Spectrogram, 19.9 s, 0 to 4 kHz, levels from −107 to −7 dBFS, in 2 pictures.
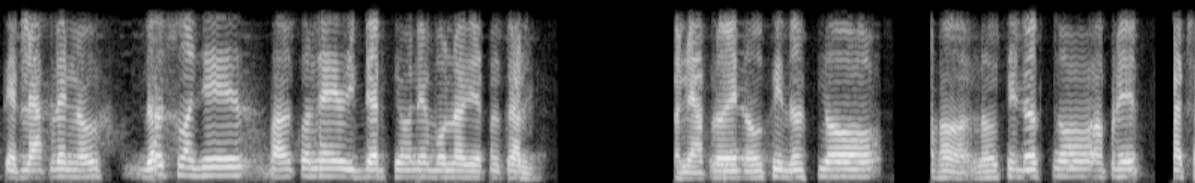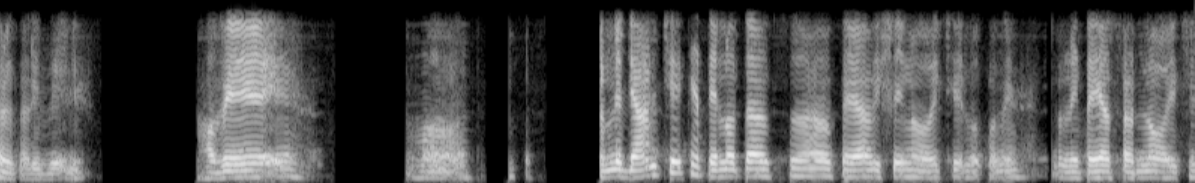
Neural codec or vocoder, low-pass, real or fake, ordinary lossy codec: codec, 44.1 kHz, 1.7 kbps, Pupu-Codec; 3.6 kHz; fake; none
